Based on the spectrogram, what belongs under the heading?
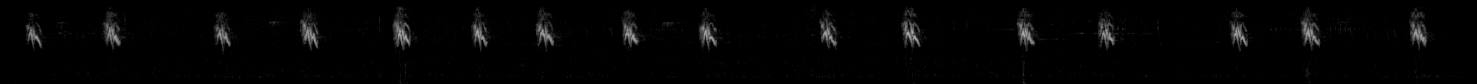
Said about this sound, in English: It is fair to say that the house sparrow's chirps are unremarkable. Birders would do well, however, to learn this song.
